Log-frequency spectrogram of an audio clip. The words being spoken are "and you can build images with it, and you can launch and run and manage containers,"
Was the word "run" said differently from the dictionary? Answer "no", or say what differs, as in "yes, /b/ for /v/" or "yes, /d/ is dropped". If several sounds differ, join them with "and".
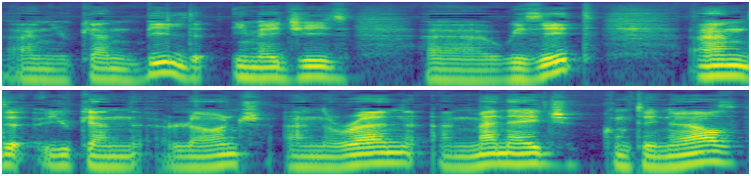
no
